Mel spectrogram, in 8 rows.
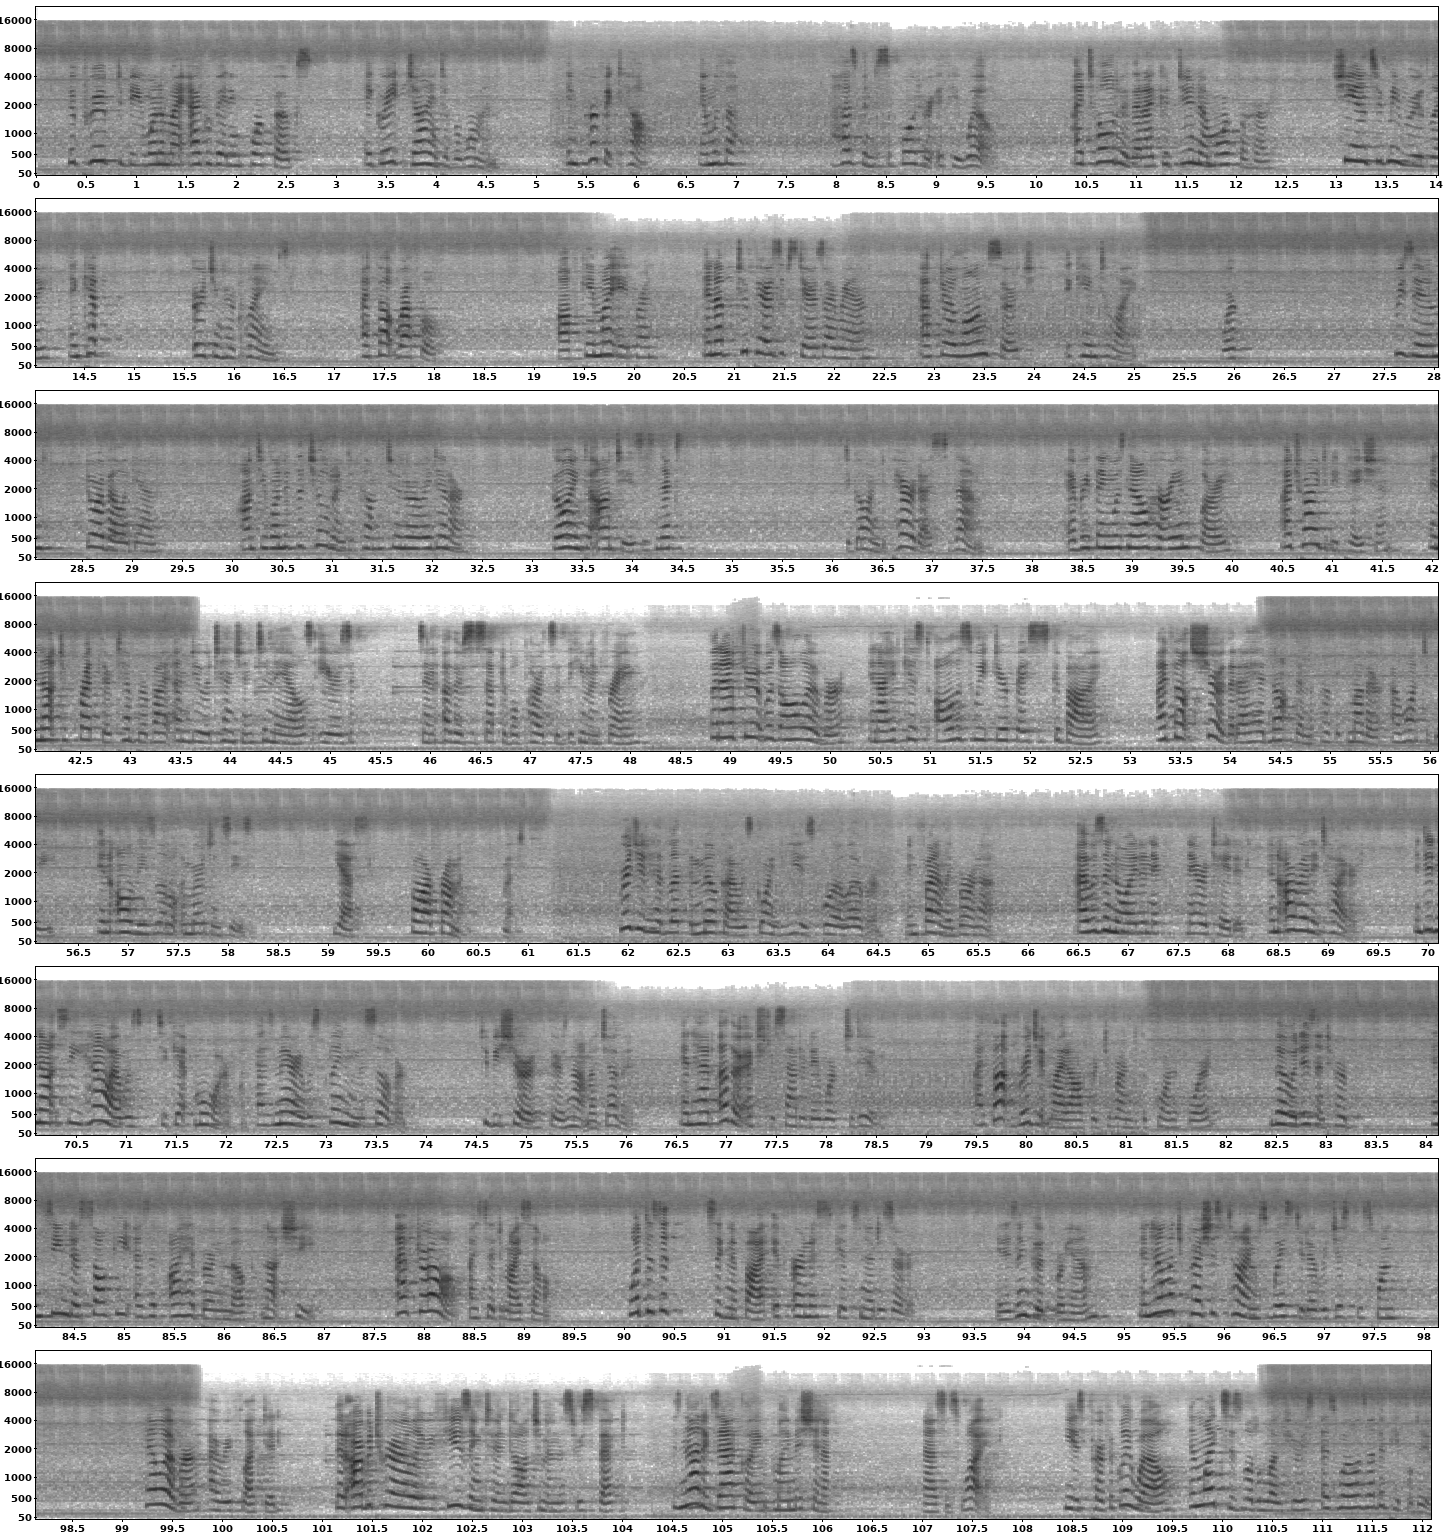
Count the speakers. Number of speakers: one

